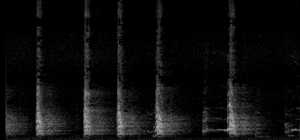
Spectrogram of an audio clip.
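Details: Dog, described as a puppy, barking about five times in six seconds: sharp, bright barks at irregular intervals, with a brief whine-like tone between the later barks.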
